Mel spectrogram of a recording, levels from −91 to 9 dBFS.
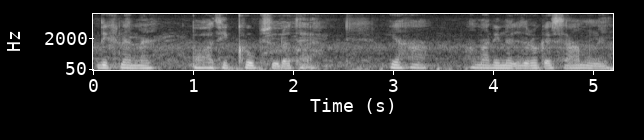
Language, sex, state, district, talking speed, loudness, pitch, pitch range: Hindi, male, Gujarat, Gandhinagar, 125 wpm, -18 LUFS, 135 Hz, 130-140 Hz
